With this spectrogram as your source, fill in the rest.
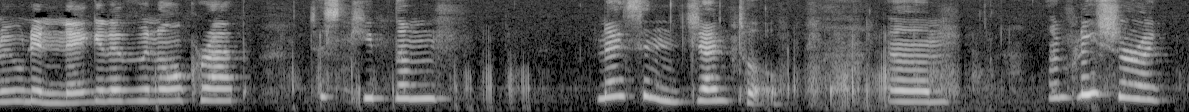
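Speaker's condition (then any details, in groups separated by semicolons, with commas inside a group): Cerebral palsy; spastic, uses wheelchair; not fully independent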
